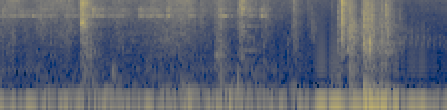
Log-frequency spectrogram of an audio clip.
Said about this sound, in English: Sorry, you want the door opened? Yeah, no problem at all. Can do that for you. Absolutely no problem at all. There you go.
